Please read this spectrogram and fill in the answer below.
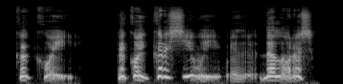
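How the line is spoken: Babbling. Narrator (Russian): пролепетала она

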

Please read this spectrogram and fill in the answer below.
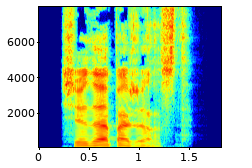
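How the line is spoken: Bored. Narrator (Russian): сказал дежурный скучающим голосом

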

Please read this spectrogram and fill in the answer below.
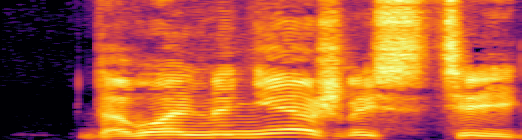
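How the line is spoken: Rough shout. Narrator (Russian): грубо закричал Урфин-Джуз

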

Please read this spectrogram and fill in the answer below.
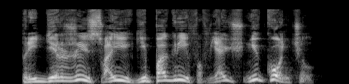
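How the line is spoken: Barking. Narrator (Russian): рявкнул Хагрид

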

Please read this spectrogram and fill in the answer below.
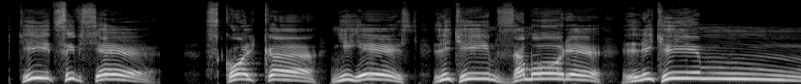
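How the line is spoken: Gander shouting. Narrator (Russian): гусак крикнул

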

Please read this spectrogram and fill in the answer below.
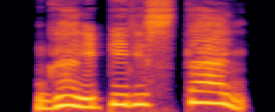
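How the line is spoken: Pleading. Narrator (Russian): взмолилась Гермиона

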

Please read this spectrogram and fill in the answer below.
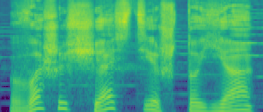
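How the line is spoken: Whispered. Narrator (Russian): Ю шепотом

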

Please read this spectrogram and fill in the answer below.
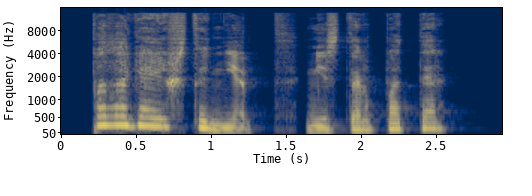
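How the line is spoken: Sugary sweet voice. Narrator (Russian): сладким голосом проговорила Амбридж

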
